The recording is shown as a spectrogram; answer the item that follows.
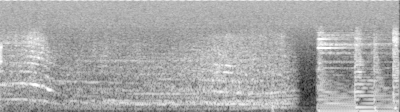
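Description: Softer background race-broadcast sound with engine noise for about three seconds, then a brief drop to silence. A loud musical jingle with heavy bass starts just after three seconds in, introducing a sponsor segment.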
